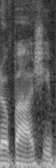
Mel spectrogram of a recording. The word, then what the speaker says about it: Obagi: true um what makes the and they actually pronounce it oaji but what I say what makes it different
